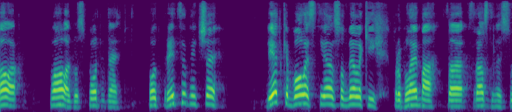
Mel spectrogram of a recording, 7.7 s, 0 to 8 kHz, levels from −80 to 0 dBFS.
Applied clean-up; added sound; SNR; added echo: neural mask model DeepFilterNet 3.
